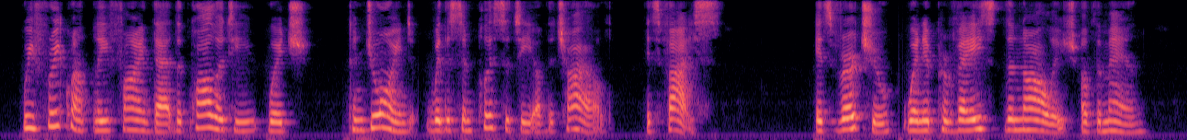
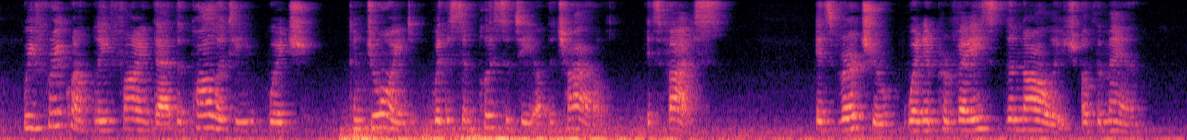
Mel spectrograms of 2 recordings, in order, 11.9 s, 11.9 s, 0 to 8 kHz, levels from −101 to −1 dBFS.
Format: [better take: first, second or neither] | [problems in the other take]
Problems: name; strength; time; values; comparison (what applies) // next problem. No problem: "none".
first | background sound (Thunder); 1 dB below the speech // room echo; dies away in 0.3 s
